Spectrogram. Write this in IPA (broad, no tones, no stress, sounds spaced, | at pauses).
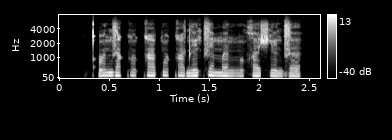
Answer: qʼ ɔ̃ n z ɛ q ɔ̃ q ɛ p ɔ̃ q ɜ d ɛ̃ t͡s ɛ m ɐ ŋ ɔ̃ χ ɜ ʃ ɛ̃ d͡z ɐ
